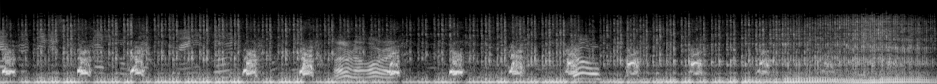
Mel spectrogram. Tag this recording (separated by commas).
outside, rural or natural, Car, Vehicle, Speech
